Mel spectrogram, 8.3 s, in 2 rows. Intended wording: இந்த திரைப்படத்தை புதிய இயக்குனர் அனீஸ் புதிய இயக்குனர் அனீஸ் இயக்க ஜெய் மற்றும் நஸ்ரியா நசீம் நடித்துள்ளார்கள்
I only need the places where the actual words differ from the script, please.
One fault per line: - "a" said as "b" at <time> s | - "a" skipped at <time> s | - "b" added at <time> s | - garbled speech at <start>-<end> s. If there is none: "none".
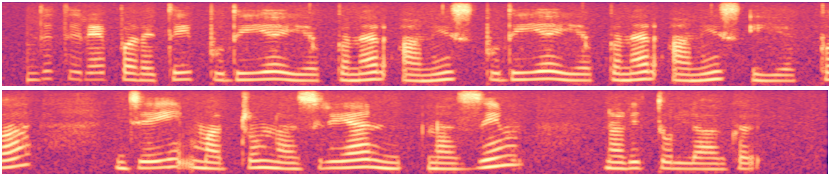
none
